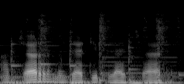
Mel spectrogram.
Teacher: Fonem R pada imbuhan ber diubah menjadi L.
